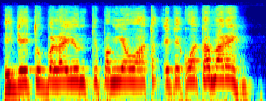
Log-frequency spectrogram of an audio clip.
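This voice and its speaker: A man's voice: extremely high pitch, fairly even intonation, brisk, a bit bright. Man acting middle aged ilocano neighbor guy in a radio drama, wary, questioning, matter of fact. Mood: wary, practical. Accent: Filipino, Ilocano.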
